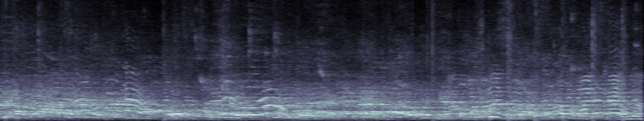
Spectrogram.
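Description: Many voices of players and spectators calling and chattering, echoing in a large sports hall, with a handball bouncing on the wooden court now and then.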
